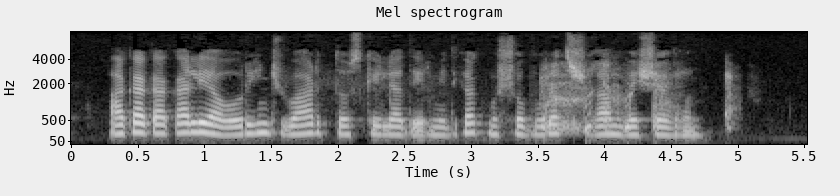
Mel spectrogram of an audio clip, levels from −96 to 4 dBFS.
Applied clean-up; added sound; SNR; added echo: none; Cough; 13 dB; none.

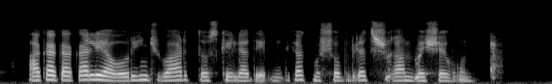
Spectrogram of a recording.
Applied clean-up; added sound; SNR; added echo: neural diffusion model UNIVERSE++.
